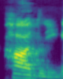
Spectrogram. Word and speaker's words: hodling: And third is hodling, and just so you know, it's not a typo. It's spelled HODL.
